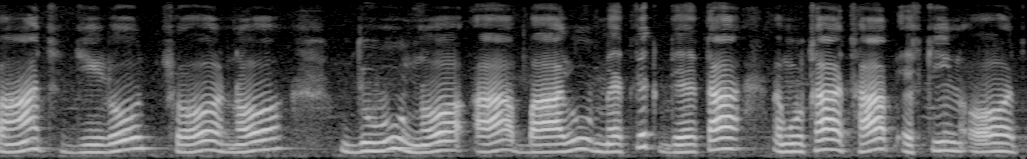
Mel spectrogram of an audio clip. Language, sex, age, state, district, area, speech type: Maithili, male, 60+, Bihar, Madhubani, rural, read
